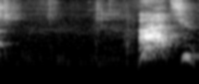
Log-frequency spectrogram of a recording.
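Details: Child (brother) sneezing, making a baby giggle: a single sharp sneeze, followed by a brief high voice sound, after quiet room noise.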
